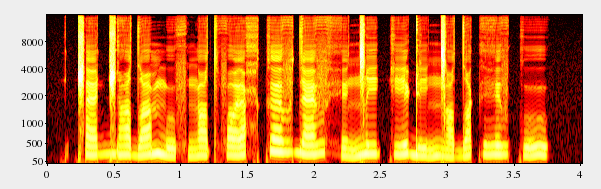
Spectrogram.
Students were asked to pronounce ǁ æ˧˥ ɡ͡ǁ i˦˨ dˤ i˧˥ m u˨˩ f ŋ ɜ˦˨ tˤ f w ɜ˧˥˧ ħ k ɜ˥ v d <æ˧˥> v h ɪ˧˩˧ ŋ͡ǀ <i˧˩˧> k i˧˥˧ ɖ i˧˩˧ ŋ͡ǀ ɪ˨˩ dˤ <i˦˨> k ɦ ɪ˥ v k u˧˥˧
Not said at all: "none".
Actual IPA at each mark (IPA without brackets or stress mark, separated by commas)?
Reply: æ˧˥, i˥, i˧˥˧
